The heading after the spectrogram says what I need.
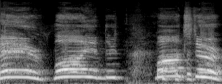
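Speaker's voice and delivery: frantic, shrill, drawn-out terrified scream, very high, loud. Retelling how she ran into the house in panic: imitating someone screaming.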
